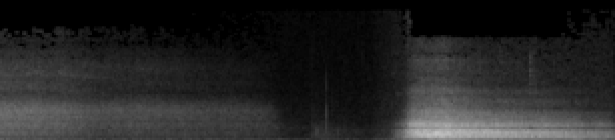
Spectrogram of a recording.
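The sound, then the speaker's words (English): A group of people taking a deep breath together: a soft breathy rush fades out, a brief silence follows, then a louder, longer rush of breath slowly tails off. “Everyone take a deep breath with me.”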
